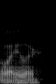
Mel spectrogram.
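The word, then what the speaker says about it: Euler: It's spelled Uler, but it's pronounced oiler.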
